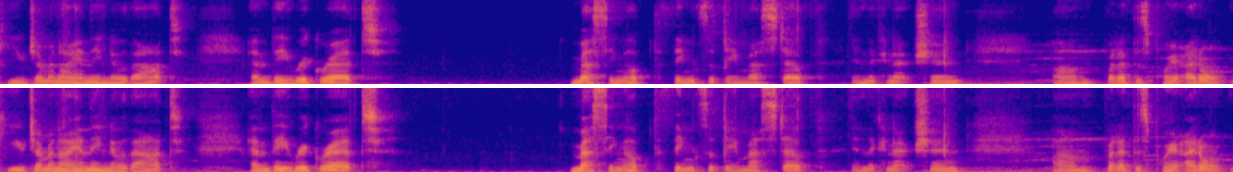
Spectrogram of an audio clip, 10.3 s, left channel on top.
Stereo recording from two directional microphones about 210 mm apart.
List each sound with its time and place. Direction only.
0.0 s speech: 45° right (ahead or behind)
4.8 s speech: 40° right (ahead or behind)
